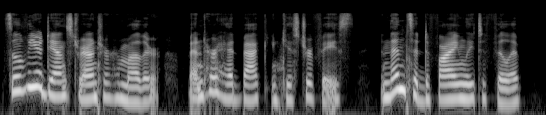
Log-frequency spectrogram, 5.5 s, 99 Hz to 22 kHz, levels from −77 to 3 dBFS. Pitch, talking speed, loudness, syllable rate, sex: 230 Hz, 220 wpm, -18 LUFS, 5.9 syllables/s, female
